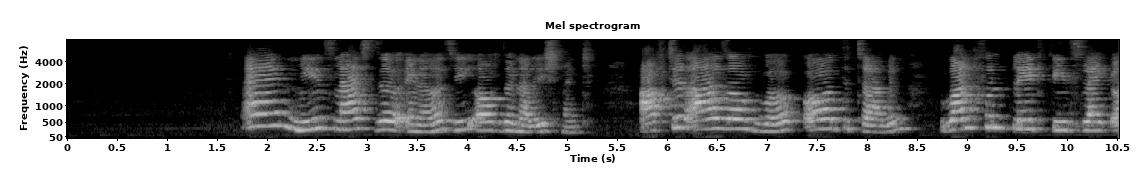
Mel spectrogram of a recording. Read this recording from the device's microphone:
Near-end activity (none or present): none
